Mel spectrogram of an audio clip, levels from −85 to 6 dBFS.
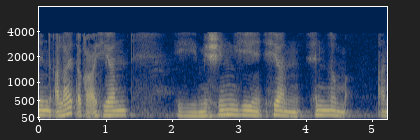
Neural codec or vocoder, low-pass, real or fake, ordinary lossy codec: none; 7.2 kHz; real; AAC, 16 kbps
